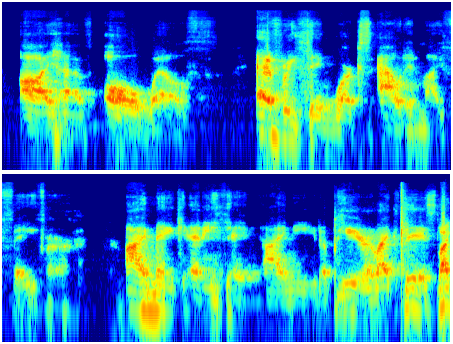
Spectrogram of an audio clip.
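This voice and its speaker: A man does a put-on character voice at an extremely high pitch, speaking at a fairly slow pace. His tone is serious and menacing. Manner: serious, menacing.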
